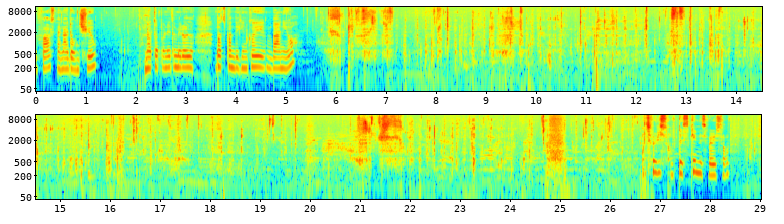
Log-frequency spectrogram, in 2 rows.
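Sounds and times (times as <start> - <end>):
chewing food: 1.3 - 2.8, 5.2 - 29.0
mouth clicks and smacks: 5.4 - 27.3.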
